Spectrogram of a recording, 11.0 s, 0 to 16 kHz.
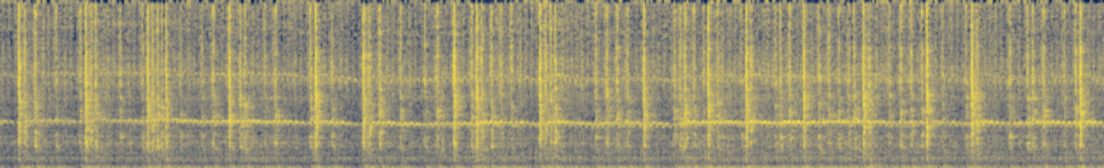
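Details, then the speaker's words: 1929 Ford Model A that has run poorly since a carburetor rebuild: slow, uneven idle with irregular ticking and a faint squeal. The carb gasket is leaking and pulling in air, and the idle changes as it is tightened; the needle valve was likely bottomed out. "Yeah, it's leaking there. You heard it change? >> Yep. It's got to be super tight."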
